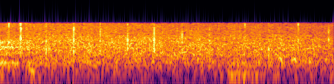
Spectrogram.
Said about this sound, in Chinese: 鼓掌。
